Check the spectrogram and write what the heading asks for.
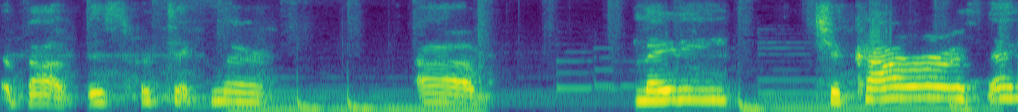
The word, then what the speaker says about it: Sha'Carri: about the subject about this particular um lady Shakara, is that how you pronounce her name? Yes, Shakara. Okay. Shakara.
